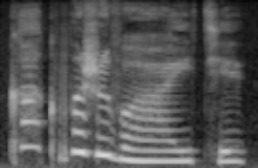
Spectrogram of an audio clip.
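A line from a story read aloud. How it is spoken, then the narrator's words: Beaming exclamation. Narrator (Russian): воскликнула она, сияя улыбкой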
